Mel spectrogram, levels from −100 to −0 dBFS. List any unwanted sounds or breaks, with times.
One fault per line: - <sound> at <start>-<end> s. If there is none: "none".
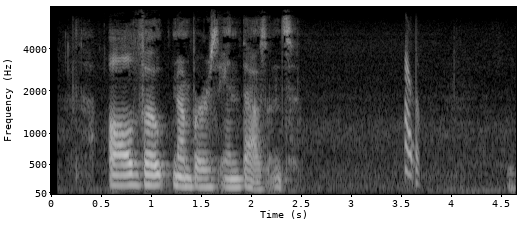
- chirp at 3.5-3.7 s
